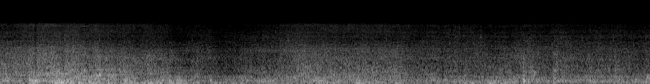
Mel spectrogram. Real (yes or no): no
